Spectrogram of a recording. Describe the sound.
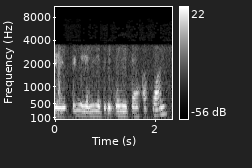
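A caller's radio playing loudly through a phone line: thin, narrow-band voice-like sound with held, wavering tones comes in a few separate bursts with short gaps between them.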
